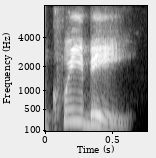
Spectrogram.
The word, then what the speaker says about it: Quibi: on Quibi.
